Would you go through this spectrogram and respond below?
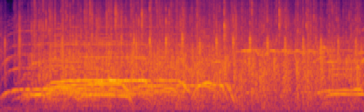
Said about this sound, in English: Totally unprompted applause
